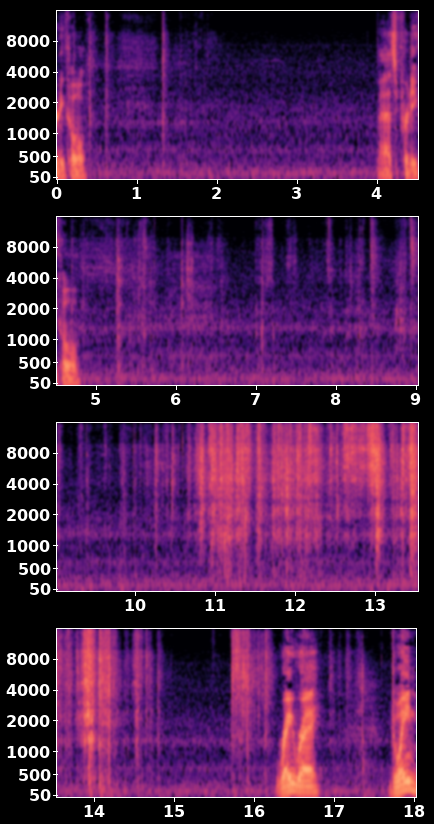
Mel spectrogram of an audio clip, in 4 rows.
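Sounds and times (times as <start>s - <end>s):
wrapper tearing and crinkling: 7.9s - 14.9s, 15.7s - 17.1s.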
